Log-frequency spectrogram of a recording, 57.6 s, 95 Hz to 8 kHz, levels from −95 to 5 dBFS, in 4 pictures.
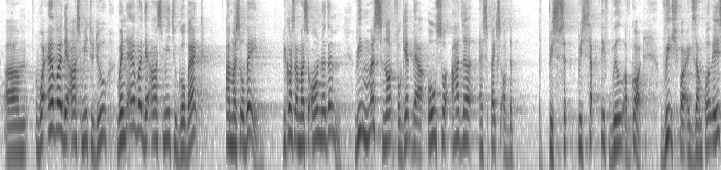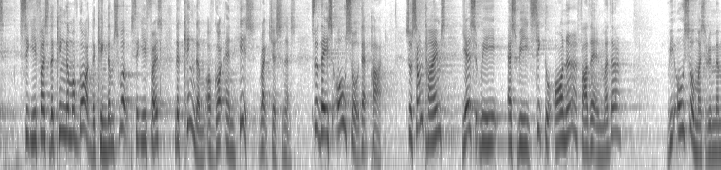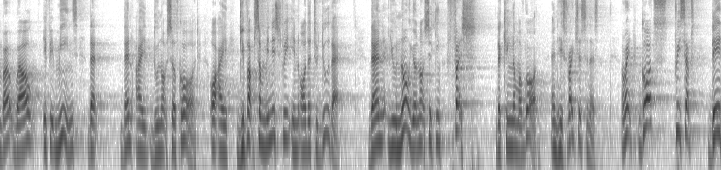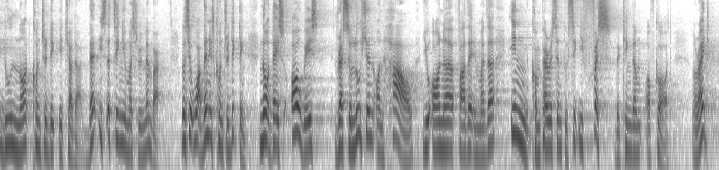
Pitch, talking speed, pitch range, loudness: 195 Hz, 175 wpm, 170-220 Hz, -30 LUFS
